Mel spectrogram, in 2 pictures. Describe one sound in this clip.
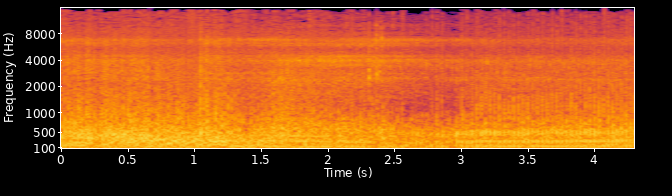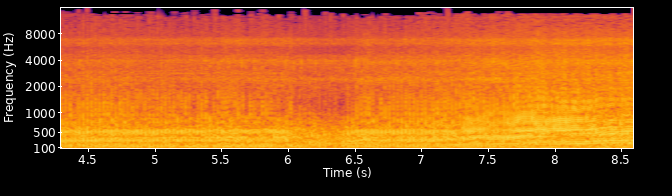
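Another dirt bike engine buzzes a short way ahead.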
